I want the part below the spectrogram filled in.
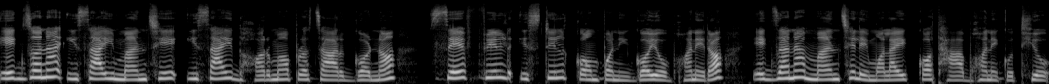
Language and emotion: Nepali, neutral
